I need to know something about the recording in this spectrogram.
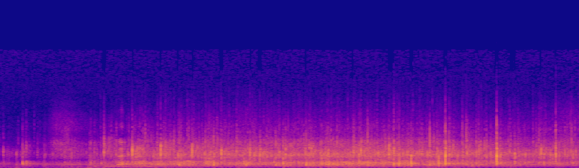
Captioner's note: applause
